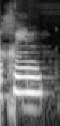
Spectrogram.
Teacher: خن میں باریکی آئے گی لیکن بالکل باریک نہیں کریں گے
